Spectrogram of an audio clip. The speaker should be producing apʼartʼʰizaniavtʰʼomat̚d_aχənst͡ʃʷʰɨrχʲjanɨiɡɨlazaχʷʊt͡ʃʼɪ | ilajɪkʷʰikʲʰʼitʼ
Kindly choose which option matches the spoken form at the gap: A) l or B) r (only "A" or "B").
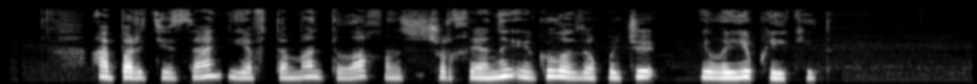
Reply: A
